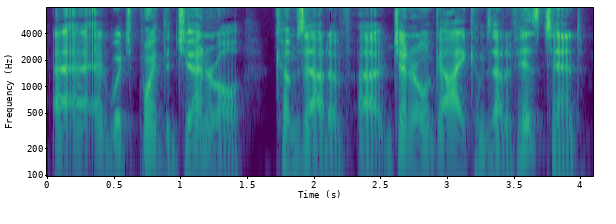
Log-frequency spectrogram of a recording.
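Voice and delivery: normal talking voice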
